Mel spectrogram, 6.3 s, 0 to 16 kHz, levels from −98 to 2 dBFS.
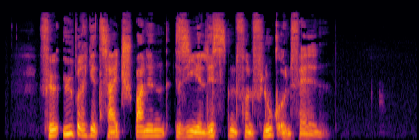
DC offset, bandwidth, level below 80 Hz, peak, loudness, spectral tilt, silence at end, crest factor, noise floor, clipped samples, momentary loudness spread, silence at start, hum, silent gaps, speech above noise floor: under 0.1%; 11.5 kHz; -58 dBFS; -4 dBFS; -20 LUFS; -4.5 dB/octave; 1.45 s; 18 dB; -76 dBFS; under 0.1%; 8 LU; 0.65 s; none; none; 56 dB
